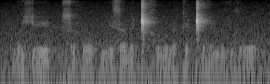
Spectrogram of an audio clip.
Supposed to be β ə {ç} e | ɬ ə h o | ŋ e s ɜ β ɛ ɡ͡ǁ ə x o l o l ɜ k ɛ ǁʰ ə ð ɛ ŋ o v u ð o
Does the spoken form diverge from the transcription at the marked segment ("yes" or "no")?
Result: no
